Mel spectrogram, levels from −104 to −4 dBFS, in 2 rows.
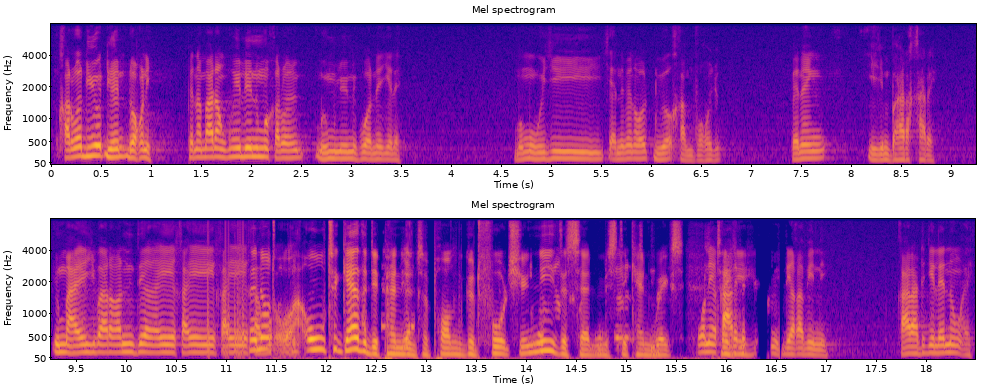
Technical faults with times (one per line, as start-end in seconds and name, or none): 10.81-11.17 processor overload crackle
11.45-11.75 speech suppressed in double talk
12.32-13.00 speech suppressed in double talk
14.01-15.80 speech suppressed in double talk
15.12-15.17 echo leak
16.16-16.59 speech suppressed in double talk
